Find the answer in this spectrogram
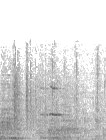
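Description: A faint, low hummed voice in a lull of the preaching: a soft 'mm-hm' of agreement.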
